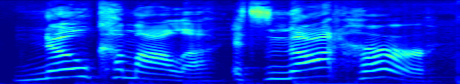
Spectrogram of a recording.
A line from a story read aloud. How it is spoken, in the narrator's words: Elena shouted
